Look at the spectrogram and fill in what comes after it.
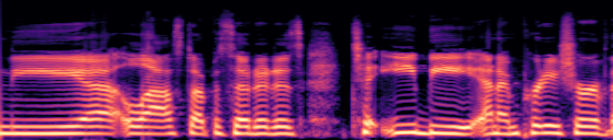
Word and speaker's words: Taibbi: It is Taibbi. Taibbi. I'm pretty sure that that is what it is.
